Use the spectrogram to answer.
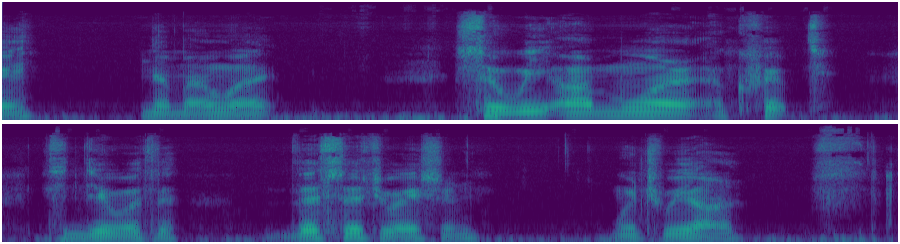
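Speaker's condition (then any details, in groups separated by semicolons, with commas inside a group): Cerebral palsy; tends to mess up words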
